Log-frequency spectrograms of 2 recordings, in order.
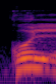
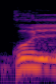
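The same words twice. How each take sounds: No difference in how they are said.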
